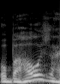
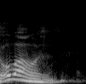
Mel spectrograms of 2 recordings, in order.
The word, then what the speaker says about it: Oberhausen: Ja, das ist doch nicht Oberhausen, heißt Oberhausen.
